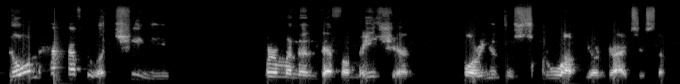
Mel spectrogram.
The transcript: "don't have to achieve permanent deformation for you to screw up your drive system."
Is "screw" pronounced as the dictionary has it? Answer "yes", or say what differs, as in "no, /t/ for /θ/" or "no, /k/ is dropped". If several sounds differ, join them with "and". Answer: yes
